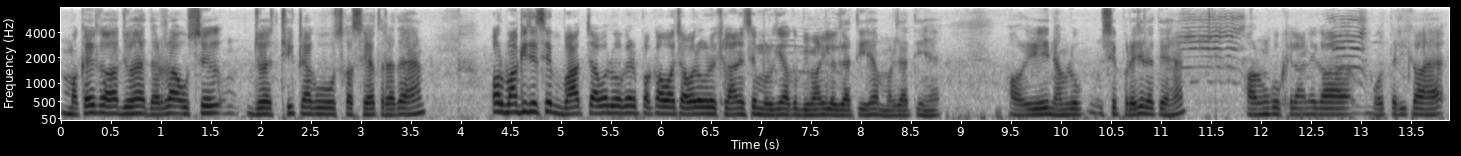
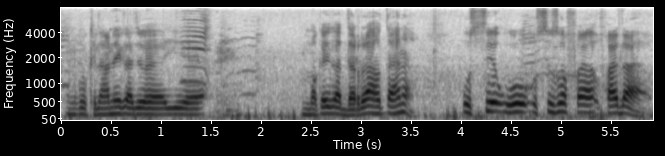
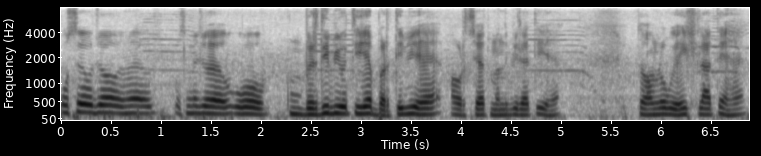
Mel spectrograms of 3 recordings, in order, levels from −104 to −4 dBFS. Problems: constant background noise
